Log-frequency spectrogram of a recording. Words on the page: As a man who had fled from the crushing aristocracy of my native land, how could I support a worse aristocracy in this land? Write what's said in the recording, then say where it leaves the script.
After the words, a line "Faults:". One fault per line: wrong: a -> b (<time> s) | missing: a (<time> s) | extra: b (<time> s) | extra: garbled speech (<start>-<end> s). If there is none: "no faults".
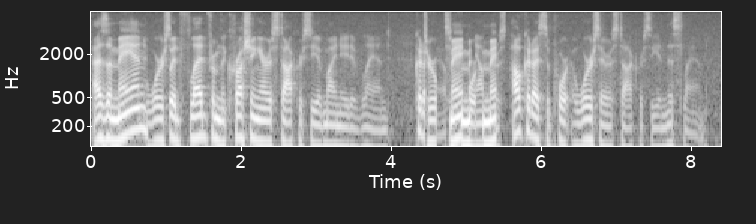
As a man worse had fled from the crushing aristocracy of my native land, [garbled] how could I support a worse aristocracy in this land?
Faults:
wrong: who -> worse (0.8 s)
extra: garbled speech (4.3-5.5 s)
